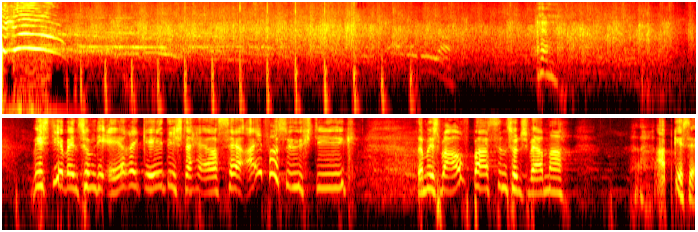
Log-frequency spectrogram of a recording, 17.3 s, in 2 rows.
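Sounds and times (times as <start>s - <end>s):
audience clapping hands as offering: 0.2s - 9.0s
speech: 9.1s - 13.1s, 13.9s - 15.8s, 16.9s - 17.3s.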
